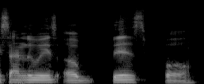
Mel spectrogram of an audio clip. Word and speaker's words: San Luis Obispo: Oh, Cal Poly San Luis Obispo.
